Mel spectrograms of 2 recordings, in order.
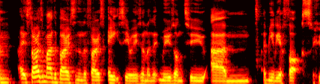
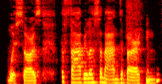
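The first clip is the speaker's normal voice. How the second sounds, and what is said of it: Bad put-on Irish accent. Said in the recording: “That was the worst Irish accent I've ever done.”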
